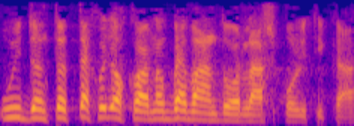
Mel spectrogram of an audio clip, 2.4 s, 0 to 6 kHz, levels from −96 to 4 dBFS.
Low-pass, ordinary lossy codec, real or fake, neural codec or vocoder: 5.4 kHz; none; real; none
